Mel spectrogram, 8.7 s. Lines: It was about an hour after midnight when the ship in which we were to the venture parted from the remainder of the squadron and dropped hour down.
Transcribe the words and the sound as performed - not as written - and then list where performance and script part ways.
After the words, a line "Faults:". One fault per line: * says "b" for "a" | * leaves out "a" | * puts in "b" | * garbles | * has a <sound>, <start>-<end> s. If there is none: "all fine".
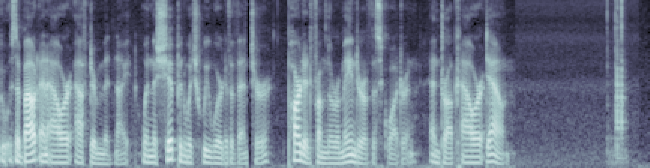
It was about an hour after midnight when the ship in which we were to the venture parted from the remainder of the squadron and dropped hour down.
Faults:
* has a dropout, 3.3-3.4 s
* has a tap, 8.1-8.4 s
